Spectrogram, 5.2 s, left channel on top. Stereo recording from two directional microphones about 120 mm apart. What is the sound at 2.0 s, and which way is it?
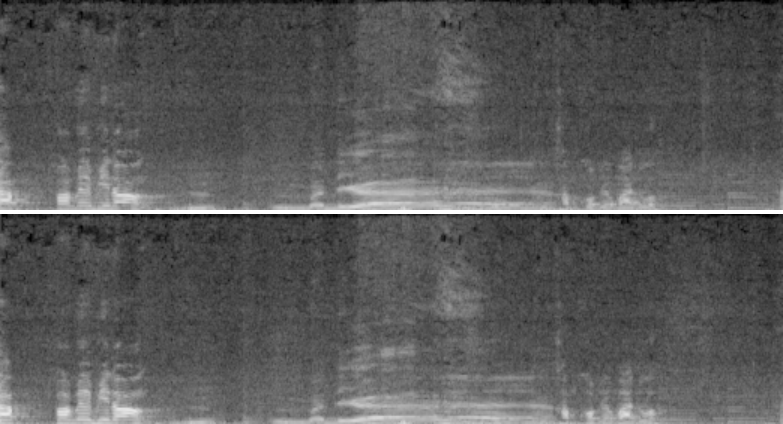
A man's voice, 30° left (ahead or behind).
